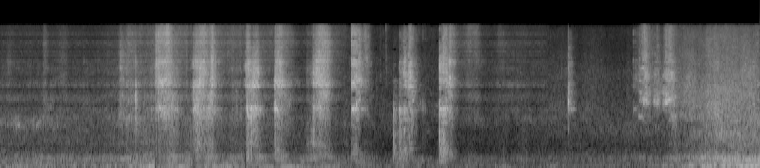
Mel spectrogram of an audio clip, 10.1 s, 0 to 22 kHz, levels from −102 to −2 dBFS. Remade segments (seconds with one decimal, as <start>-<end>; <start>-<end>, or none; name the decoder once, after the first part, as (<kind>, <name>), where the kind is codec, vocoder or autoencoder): 0.0-4.6 (codec, SNAC); 6.0-7.3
